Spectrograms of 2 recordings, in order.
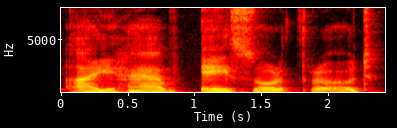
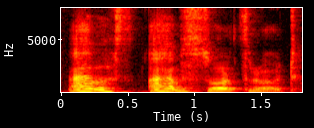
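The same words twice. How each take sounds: First: "I have a sore throat" slowly, each word apart; slow separated words. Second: "I have a" fast and blended into one sound; linked quickly. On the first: Teacher showing students the unlinked form, slow. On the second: Teacher modelling connected speech for students, fast and linked. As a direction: run "I have a sore throat" together quickly. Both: Shown as a demonstration. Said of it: "native speakers often connect words".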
